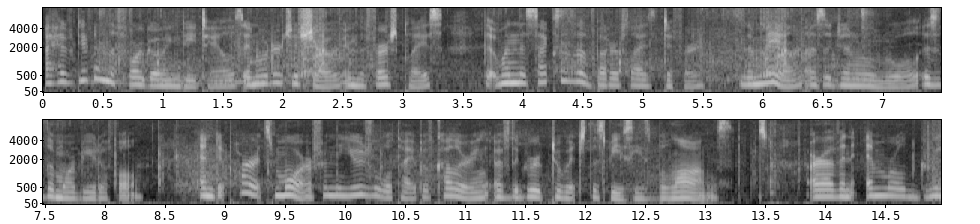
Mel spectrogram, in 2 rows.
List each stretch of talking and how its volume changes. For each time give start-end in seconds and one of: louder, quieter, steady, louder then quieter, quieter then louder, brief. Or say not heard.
0.0-14.9 steady.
